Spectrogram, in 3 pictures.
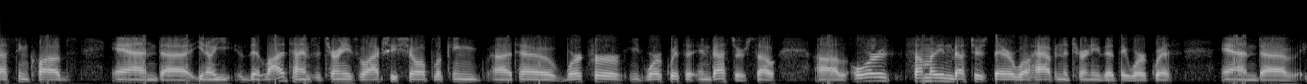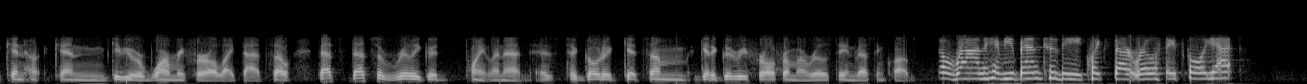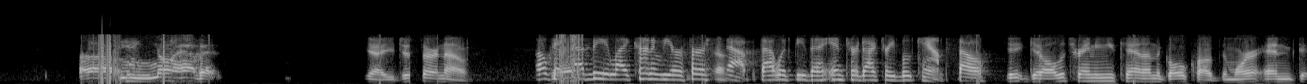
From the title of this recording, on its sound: Q&A Call 2016-05-09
